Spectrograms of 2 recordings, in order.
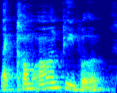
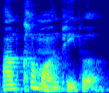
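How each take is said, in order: First: "come on, people" with a rising, pleading tune; exasperated appeal. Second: "come on, people" falling and dropping off softer at the end; fed-up plea. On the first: Reviewer pleading with the show makers, rising incredulous appeal. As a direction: toss it up as an incredulous challenge. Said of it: "those fake Jamaican accents were". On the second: Reviewer scolding fake accents, weary falling plea. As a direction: let it sag with weary disgust. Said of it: "Those horrible Jamaican accents". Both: Real, not acted.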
